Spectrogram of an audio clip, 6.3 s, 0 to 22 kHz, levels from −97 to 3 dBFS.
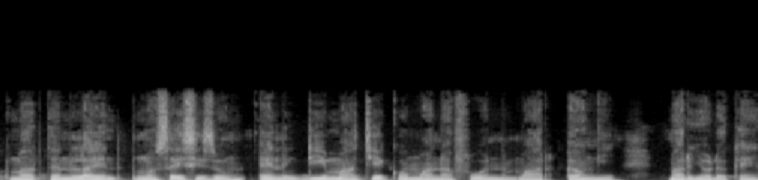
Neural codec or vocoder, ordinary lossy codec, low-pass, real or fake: codec, 24 kHz, 0.9 kbps, WavTokenizer, medium speech release version 1; none; 10.8 kHz; fake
